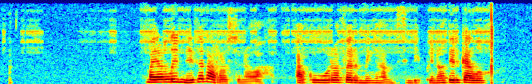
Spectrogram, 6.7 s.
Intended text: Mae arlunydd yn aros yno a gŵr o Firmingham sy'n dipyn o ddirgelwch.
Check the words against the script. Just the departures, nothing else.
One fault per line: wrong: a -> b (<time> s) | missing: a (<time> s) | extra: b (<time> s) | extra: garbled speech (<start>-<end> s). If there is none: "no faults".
no faults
